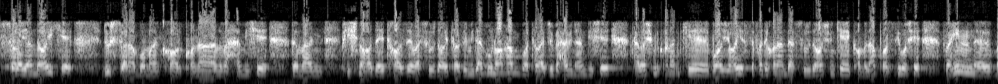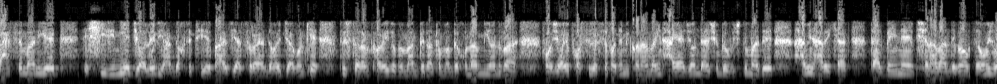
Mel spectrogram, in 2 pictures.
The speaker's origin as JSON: {"language": "Persian", "country": "Iran", "said": "به عنوان یک ایرانی که خب در زمینه ادبیات و موسیقی تلاش میکنه، دلم میخواد که پاسدار فرهنگ ملی خودمون باشن"}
